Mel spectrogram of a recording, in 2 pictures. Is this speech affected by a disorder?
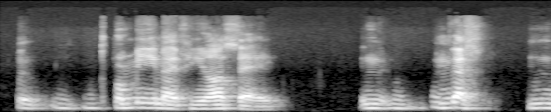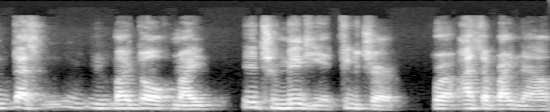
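Yes: Down syndrome; congenital, lifelong; age 26.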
